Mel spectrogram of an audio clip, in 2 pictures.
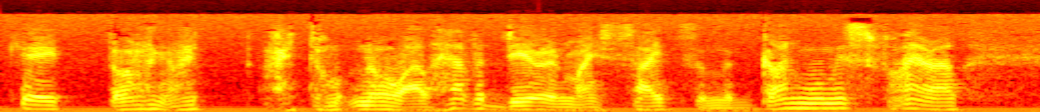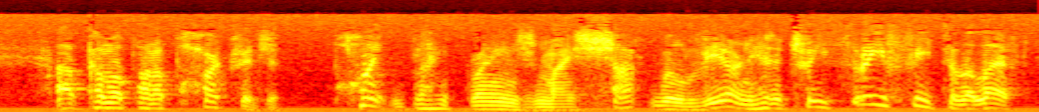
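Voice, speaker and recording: An actor playing an anxious, earnest young huntsman in love, with halting, theatrical delivery in a radio drama. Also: mid-range voice, expressive, a little mellow, close to an everyday voice. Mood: troubled, pleading. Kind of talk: old-time radio drama acting. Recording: muffled, lightly noisy old radio broadcast.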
